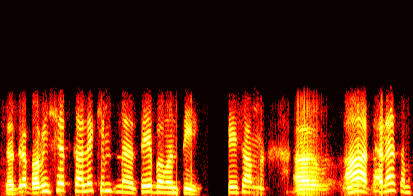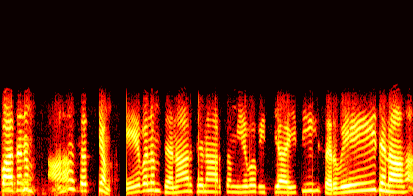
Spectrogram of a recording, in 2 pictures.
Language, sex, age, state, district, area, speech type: Sanskrit, female, 60+, Karnataka, Bangalore Urban, urban, conversation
